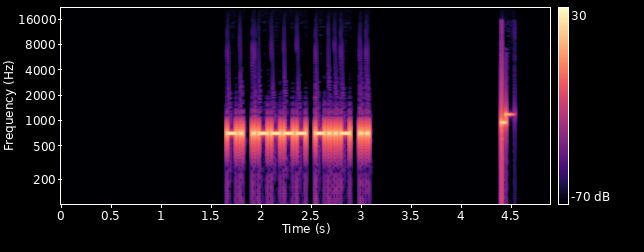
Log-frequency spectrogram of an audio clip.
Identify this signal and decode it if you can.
Morse code, heard as a keyed tone, about 38 wpm, 700 Hz. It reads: N1XI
